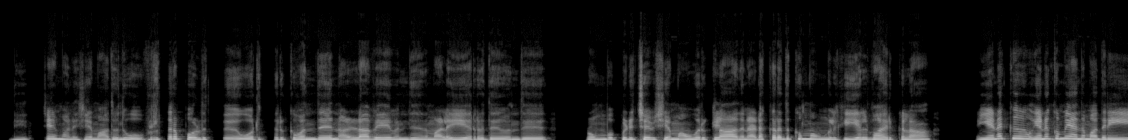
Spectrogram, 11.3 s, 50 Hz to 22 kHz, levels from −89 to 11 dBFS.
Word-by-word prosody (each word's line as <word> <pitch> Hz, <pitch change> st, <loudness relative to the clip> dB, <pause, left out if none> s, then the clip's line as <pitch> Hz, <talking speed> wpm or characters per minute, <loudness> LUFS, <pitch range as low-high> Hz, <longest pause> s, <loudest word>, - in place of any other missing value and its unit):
நிச்சயமா, 240 Hz, -, -2 dB
நிச்சயமா. 180 Hz, -1 st, -1 dB
அது 185 Hz, +4 st, -1 dB
வந்து 215 Hz, 0 st, +1 dB
ஒவ்வொருத்தர 215 Hz, -, -3 dB
பொறுத்து. 220 Hz, -4 st, -1 dB, 0.2 s
ஒருத்தருக்கு 200 Hz, +4 st, -5 dB
வந்து 230 Hz, +3 st, +2 dB, 0.2 s
நல்லாவே 220 Hz, +4 st, +1 dB
வந்து 215 Hz, 0 st, +1 dB, 0.2 s
மலை 185 Hz, +3 st, 0 dB
ஏர்றது 190 Hz, -2 st, -1 dB
வந்து 185 Hz, +2 st, 0 dB, 0.6 s
ரொம்ப 210 Hz, +5 st, +1 dB
பிடிச்ச 225 Hz, -1 st, 0 dB
விஷயமாவும் 225 Hz, 0 st, +1 dB
இருக்கலாம். 235 Hz, +2 st, +2 dB
அது 215 Hz, -, 0 dB
நடக்குறதுக்கும் 275 Hz, +6 st, +1 dB
அவங்களுக்கு 225 Hz, -3 st, -1 dB
இயல்பா 250 Hz, +3 st, +2 dB
இருக்கலாம். 205 Hz, 0 st, -1 dB, 0.7 s
எனக்கு 350 Hz, +4 st, 0 dB, 0.2 s
எனக்குமே 345 Hz, +3 st, +1 dB
அந்த 270 Hz, -3 st, +2 dB
மாதிரி 260 Hz, +1 st, +1 dB
220 Hz, 140 wpm, -22 LUFS, 195-245 Hz, 0.7 s, வந்து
